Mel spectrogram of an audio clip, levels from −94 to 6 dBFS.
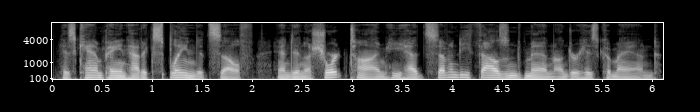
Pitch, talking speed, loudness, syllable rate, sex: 115 Hz, 175 wpm, -17 LUFS, 4.7 syllables/s, male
